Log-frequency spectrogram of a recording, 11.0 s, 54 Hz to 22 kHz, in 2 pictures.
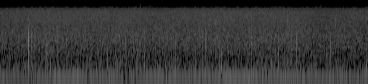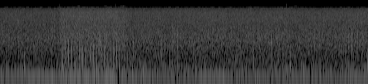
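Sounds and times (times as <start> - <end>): light hiss: 0.0 - 11.0
low electrical hum: 0.0 - 11.0.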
